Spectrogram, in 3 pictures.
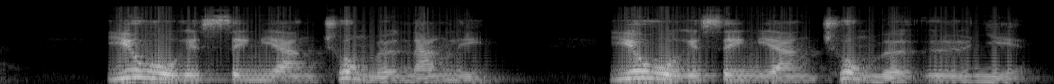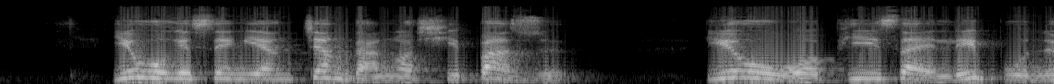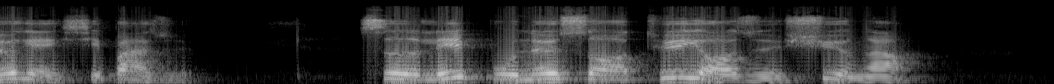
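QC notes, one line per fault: Throughout, block size mismatch (padded): there's a steady buzz at about 91.9 Hz, and everything plays at roughly half speed (0.533x) with normal pitch. This points to 256-sample writes landing in larger read blocks, with each block's remainder filled by a silent gap.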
